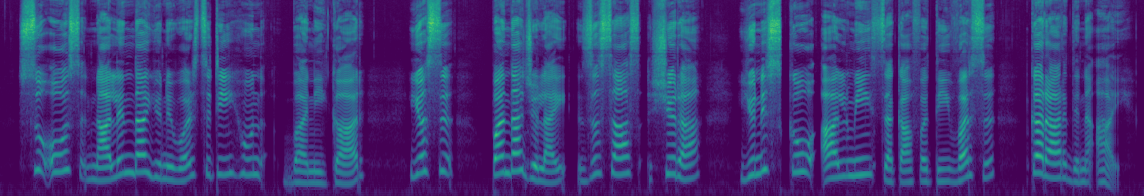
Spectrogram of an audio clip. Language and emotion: Kashmiri, neutral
